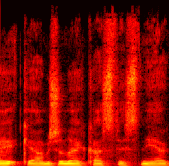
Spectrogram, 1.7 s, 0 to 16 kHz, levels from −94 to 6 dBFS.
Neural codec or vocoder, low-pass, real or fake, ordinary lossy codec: none; 14.4 kHz; real; Opus, 64 kbps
